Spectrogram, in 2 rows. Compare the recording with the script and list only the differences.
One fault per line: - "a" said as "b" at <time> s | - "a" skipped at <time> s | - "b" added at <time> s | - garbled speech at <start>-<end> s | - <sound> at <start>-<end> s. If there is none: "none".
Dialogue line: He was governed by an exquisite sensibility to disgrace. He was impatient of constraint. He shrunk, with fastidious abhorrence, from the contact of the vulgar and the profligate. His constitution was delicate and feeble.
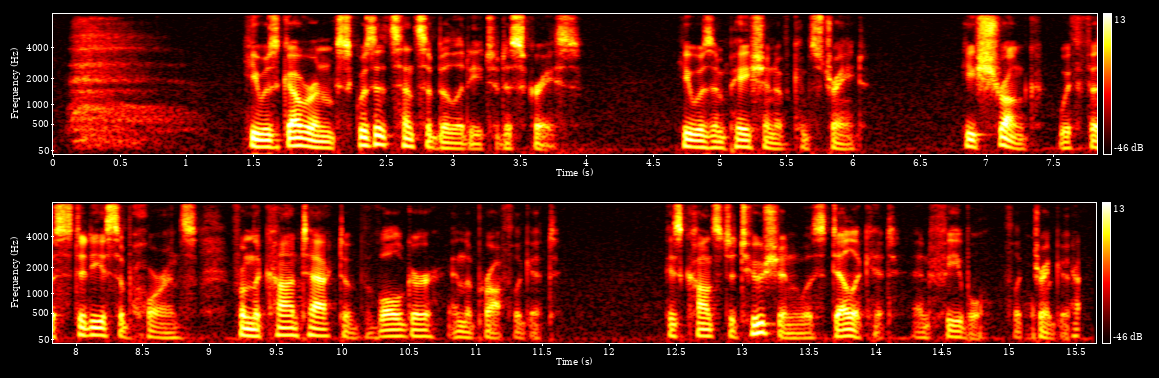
- sigh at 0.1-1.2 s
- "by an" skipped at 2.1 s
- garbled speech at 15.0-15.6 s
